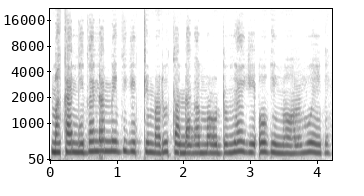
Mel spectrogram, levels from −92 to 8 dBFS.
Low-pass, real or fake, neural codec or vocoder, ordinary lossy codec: none; fake; codec, 44.1 kHz, 1.7 kbps, Pupu-Codec; none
